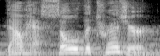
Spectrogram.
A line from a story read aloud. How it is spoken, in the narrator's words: Pylon cried fiercely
